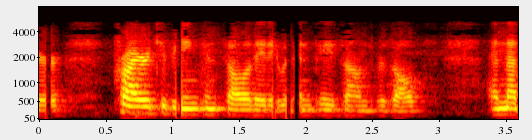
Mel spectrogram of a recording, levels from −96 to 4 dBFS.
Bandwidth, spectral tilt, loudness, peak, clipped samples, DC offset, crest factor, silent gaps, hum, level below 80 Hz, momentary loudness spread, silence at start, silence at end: 5.6 kHz; -8.5 dB/octave; -25 LUFS; -4 dBFS; under 0.1%; under 0.1%; 20 dB; none; none; -72 dBFS; 14 LU; 0 s; 0 s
